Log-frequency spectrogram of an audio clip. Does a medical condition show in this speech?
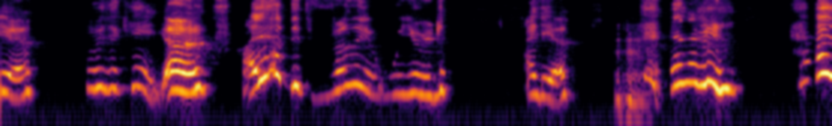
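Yes: cerebral palsy; uses wheelchair.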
